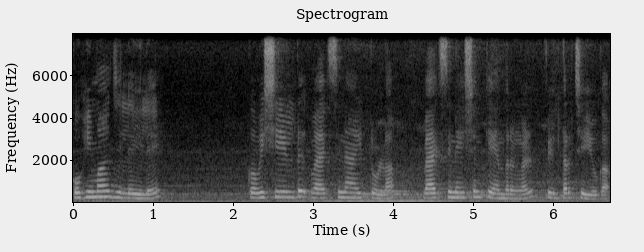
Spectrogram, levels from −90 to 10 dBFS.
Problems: background sounds at intervals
